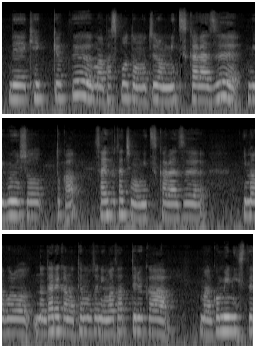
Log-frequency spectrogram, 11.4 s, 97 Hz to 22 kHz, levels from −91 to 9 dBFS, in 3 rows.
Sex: female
